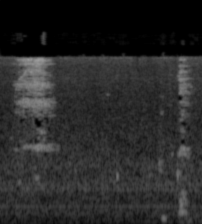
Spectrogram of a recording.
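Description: A short breath near the microphone, a soft breathy rush lasting under half a second, followed near the end by a faint low knock and the start of a mouth sound.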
